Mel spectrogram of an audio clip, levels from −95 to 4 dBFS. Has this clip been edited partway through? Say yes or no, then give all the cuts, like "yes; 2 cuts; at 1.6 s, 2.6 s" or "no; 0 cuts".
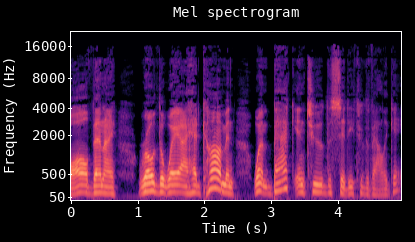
no; 0 cuts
